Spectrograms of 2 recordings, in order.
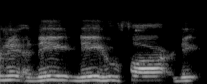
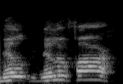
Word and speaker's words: Nilufar: Hello, Nihufar, I'm sorry to get your name wrong. Nilufar.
